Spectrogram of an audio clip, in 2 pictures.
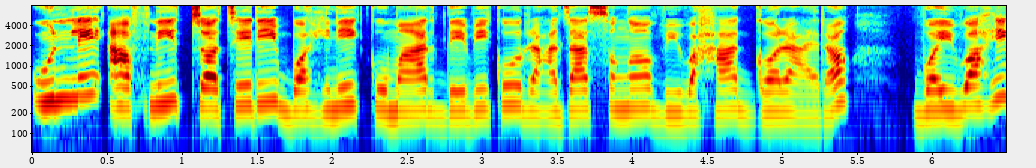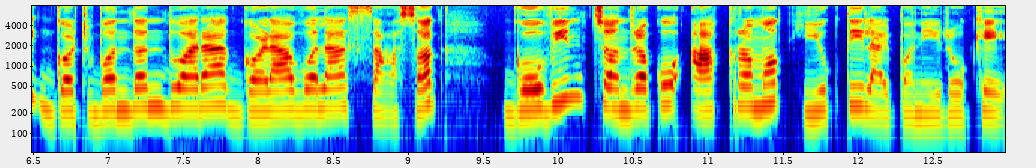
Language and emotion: Nepali, neutral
